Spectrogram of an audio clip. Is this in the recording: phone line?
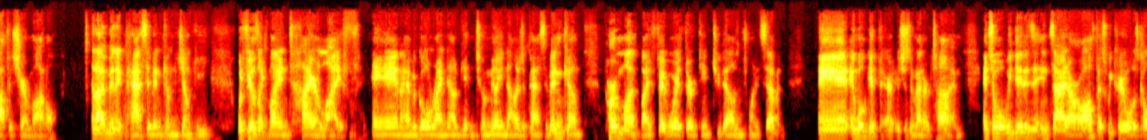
no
